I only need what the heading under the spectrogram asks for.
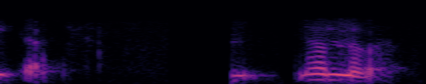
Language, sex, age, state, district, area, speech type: Bengali, female, 60+, West Bengal, Paschim Bardhaman, urban, conversation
